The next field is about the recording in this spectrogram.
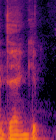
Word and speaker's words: dengue: Est-ce qu'il faut s'en inquiéter et est-ce que moi je pourrais l'attraper ici à, à Bordeaux La dingue. La dingue. C'est un E mais on prononce comme I comme le être fou, même si ça n'a rien à voir.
